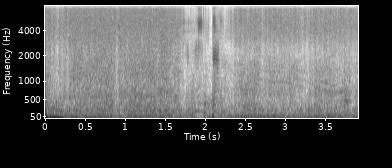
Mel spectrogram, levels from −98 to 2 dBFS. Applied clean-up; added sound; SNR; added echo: neural separator model SepFormer DNS4.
